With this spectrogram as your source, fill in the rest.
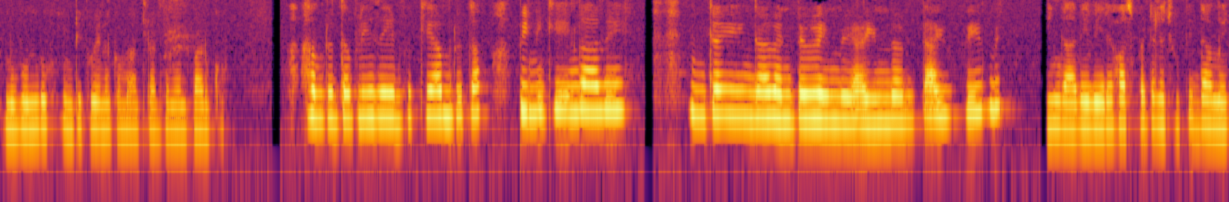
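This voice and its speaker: A woman voicing a caring elder sister in a cartoon, speaking with a Telangana accent and soothing others with gentle scolding. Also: sits high, steady tone, fairly quick. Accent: Telangana Telugu.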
